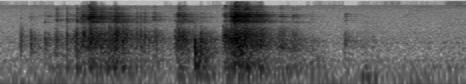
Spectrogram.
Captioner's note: glass clinking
